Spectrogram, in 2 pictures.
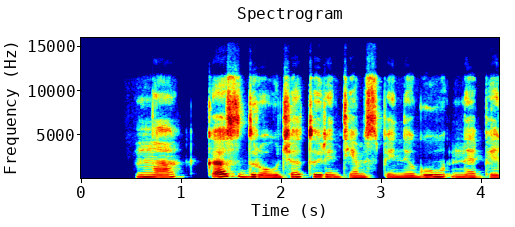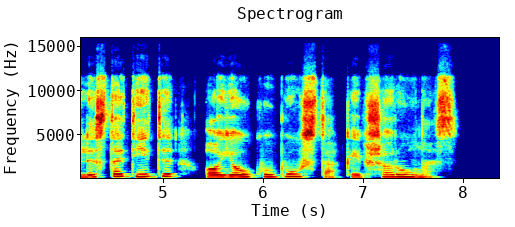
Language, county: Lithuanian, Klaipėda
